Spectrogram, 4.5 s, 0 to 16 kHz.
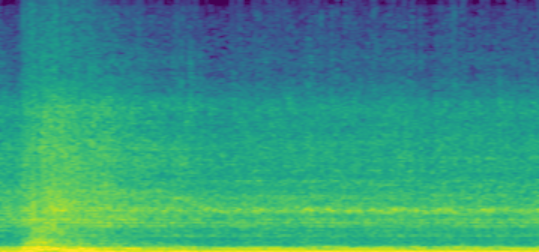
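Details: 1996 Suzuki GSX-R750, dropped and not run for about a year, after the petcock was cleaned out and the bike reassembled; a loud deep engine is held hard at high revs, with a crisp even note and no misfire or rattle. Normal revving.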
